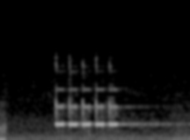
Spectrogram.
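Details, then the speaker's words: Homemade heart-beat monitor project with heart-beat sensor placed in a band and buzzer: five quick, high-pitched electronic beeps as sensor reading starts; heart rate monitor buzzer beeps. "இப்ப sensor reading start பண்ணோம்னா நமக்கு பஸ்ல இருந்து sound produce ஆகும்."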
